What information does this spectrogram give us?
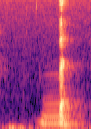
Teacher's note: Then the voiced bilabial stop, b. Next, we have the voiceless alveolar stop, t, t.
